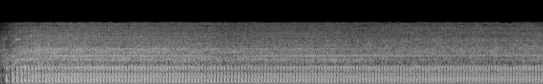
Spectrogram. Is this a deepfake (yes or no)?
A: yes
